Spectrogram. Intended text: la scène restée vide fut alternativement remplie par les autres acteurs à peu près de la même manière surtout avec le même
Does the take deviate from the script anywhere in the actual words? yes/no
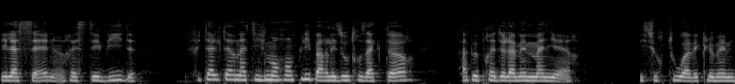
no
